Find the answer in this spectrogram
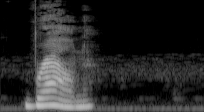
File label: "brown", english; 3000 words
